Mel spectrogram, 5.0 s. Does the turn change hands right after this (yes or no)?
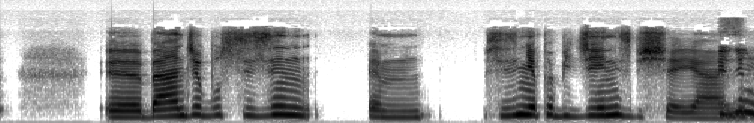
no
